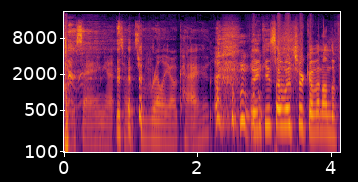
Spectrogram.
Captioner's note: laughs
